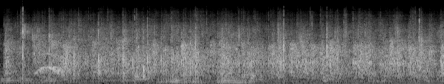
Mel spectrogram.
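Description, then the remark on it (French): A crowd applauds the fathers, steadily, a dense patter of many hands clapping at a fairly loud, even level throughout, with no voices rising above it. “On applaudit les pères.”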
